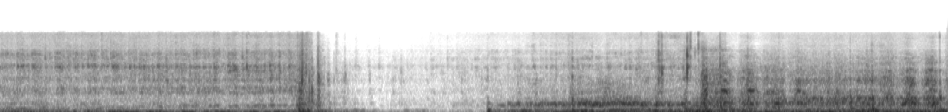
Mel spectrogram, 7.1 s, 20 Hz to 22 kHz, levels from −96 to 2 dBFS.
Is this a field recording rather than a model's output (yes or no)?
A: no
